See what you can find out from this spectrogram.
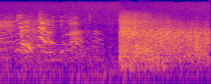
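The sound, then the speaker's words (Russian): Voices shout briefly, then a sudden, loud burst of gunfire erupts and continues as a dense, sustained barrage until the end. “Что касается Фигана, то ему удается уйти из-под выстрелов живым.”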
